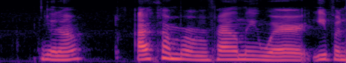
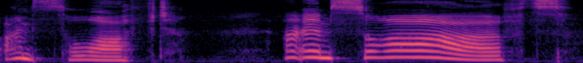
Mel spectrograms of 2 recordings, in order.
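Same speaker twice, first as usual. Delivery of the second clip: higher, very slow "I am soft"; slow drawn out; 4 semitones higher, much slower than usual. Shown as a demonstration. Insisting to viewers she is sensitive, slow and drawn out. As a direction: stretch each word, playfully.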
